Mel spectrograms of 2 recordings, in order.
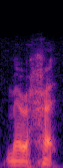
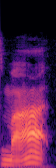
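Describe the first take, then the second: First: Said with an R sound and a hard K-like sound. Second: Said as short 'maat' without R or K sounds. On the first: This reflects the original sound values. The speaker calls it right. "this really should be" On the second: This is the common conventional reading. The speaker calls it wrong. "we're pronouncing this ma'at"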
